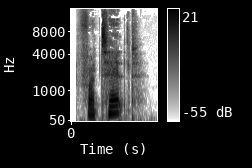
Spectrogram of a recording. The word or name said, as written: fortæller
